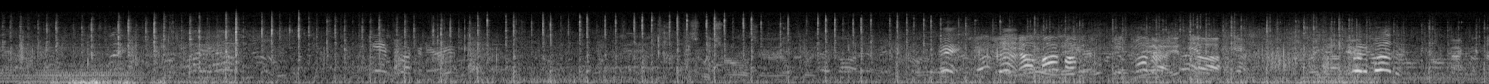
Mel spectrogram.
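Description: Indistinct talking of people close by, loudest near the end, with many short clicks through the middle and a low thump about a second in.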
